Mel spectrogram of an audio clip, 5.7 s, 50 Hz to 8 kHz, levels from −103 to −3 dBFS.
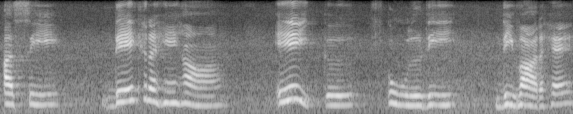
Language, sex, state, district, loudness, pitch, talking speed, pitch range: Punjabi, female, Punjab, Kapurthala, -18 LUFS, 230 Hz, 105 wpm, 215-255 Hz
